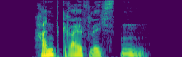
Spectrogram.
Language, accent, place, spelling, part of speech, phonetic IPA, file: German, Germany, Berlin, handgreiflichsten, adjective, [ˈhantˌɡʁaɪ̯flɪçstn̩], De-handgreiflichsten.ogg
- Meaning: 1. superlative degree of handgreiflich 2. inflection of handgreiflich: strong genitive masculine/neuter singular superlative degree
